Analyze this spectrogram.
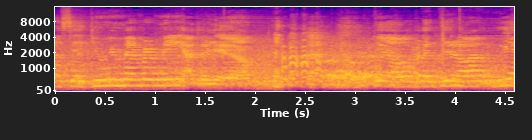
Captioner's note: laughs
